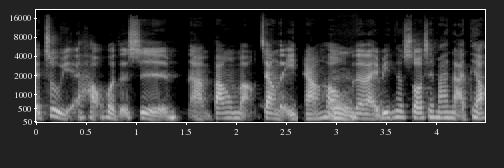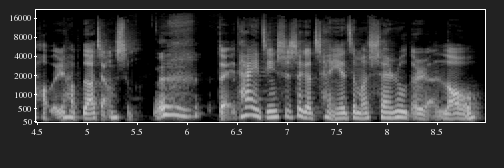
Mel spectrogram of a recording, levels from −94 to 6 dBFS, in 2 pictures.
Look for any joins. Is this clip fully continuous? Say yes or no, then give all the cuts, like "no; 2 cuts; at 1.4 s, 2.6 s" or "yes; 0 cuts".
no; 1 cut; at 2.6 s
